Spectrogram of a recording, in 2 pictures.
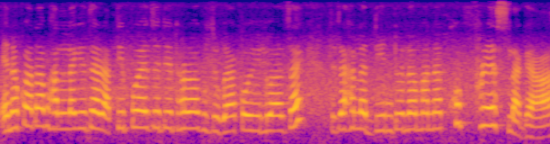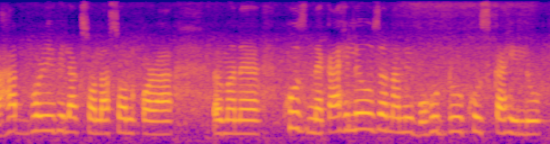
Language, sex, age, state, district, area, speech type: Assamese, female, 60+, Assam, Darrang, rural, spontaneous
